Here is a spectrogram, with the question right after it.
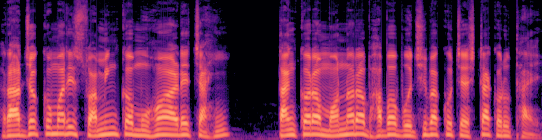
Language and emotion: Odia, neutral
